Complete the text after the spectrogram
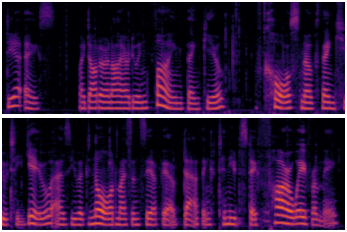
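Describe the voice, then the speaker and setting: Woman playing wounded Victorian little sister, low and creaky, formal letter-reading for radio drama. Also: close to an everyday voice. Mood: bitter, hurt. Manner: formal, measured, emotive period diction.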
